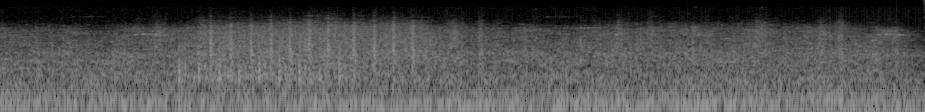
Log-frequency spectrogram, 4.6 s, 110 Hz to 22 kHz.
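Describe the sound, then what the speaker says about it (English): Machine gun fire in the WWII strategy game Steel Division 2, a steady rattling burst running continuously under dense battle noise and rumbling engines, loud and unbroken throughout. "It's just an MG."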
